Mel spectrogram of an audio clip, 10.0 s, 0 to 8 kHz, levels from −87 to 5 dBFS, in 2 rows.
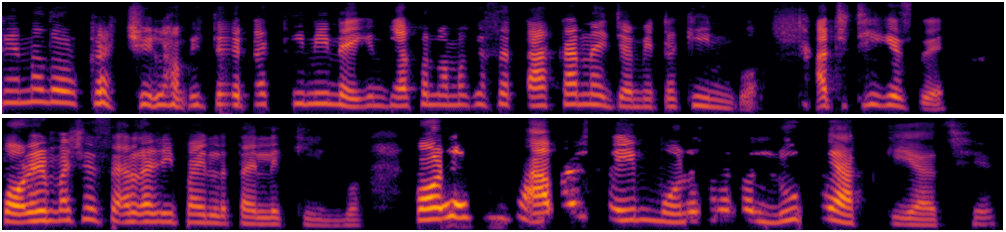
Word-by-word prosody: কেনা 315 Hz, +2 st, -6 dB
দরকার 300 Hz, -1 st, -1 dB
ছিল। 260 Hz, -2 st, -2 dB
আমি 245 Hz, -, -10 dB
তো -, -, -3 dB
এটা 265 Hz, +2 st, -8 dB
কিনি 285 Hz, 0 st, -6 dB
নাই। 240 Hz, -, +3 dB
কিন্তু 235 Hz, 0 st, -11 dB
এখন 270 Hz, +4 st, -9 dB
আমার 255 Hz, 0 st, -10 dB
কাছে 270 Hz, 0 st, -7 dB
টাকা 240 Hz, +3 st, +1 dB
নাই 265 Hz, -1 st, -2 dB
যে 220 Hz, -, -4 dB
আমি 205 Hz, -, -9 dB
এটা 210 Hz, 0 st, -11 dB
কিনব। 195 Hz, -8 st, -9 dB, 0.4 s
আচ্ছা 230 Hz, 0 st, +1 dB
ঠিক 265 Hz, -2 st, -7 dB
আছে, -, -, -12 dB, 0.4 s
পরের 235 Hz, +3 st, +7 dB
মাসে 275 Hz, +2 st, -2 dB
সেলারি 230 Hz, 0 st, +1 dB
পাইলে 205 Hz, -3 st, -2 dB
তাইলে 170 Hz, -2 st, -4 dB
কিনব। 140 Hz, -3 st, -20 dB, 0.3 s
পরে 305 Hz, +4 st, +10 dB
কিন্তু 335 Hz, -2 st, -18 dB
আবার 345 Hz, +9 st, +4 dB
সেইম 280 Hz, -2 st, +1 dB
মনে 225 Hz, +2 st, -3 dB
করে 275 Hz, 0 st, -8 dB
আবার 270 Hz, -2 st, -4 dB
লুপে 295 Hz, +3 st, -4 dB
আটকিয়ে 165 Hz, -5 st, -9 dB
আছে। 160 Hz, -, -23 dB
250 Hz, 220 wpm, -25 LUFS, 220-285 Hz, 0.4 s, পরে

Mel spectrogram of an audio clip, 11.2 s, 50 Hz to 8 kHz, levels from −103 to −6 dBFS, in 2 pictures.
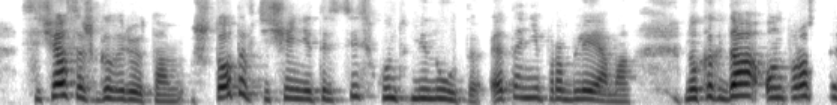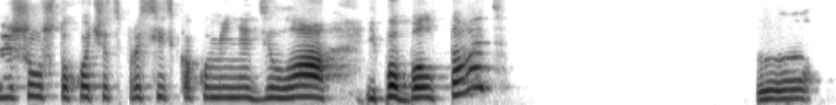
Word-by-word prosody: Сейчас, 320 Hz, +8 st, +3 dB
я 280 Hz, -, 0 dB
ж 245 Hz, -, -10 dB
говорю, 235 Hz, -5 st, -2 dB
там 175 Hz, -2 st, -10 dB
что-то 305 Hz, -, 0 dB
в -, -, -16 dB
течение 235 Hz, +1 st, -5 dB
30 240 Hz, +6 st, -8 dB
секунд- 270 Hz, -4 st, -5 dB
минуты, 245 Hz, -8 st, -3 dB
это 240 Hz, +6 st, -4 dB
не 270 Hz, 0 st, -4 dB
проблема. 225 Hz, -8 st, -3 dB, 0.3 s
Но 255 Hz, 0 st, +2 dB
когда 315 Hz, +3 st, +5 dB
он 275 Hz, 0 st, -1 dB
просто 295 Hz, 0 st, -2 dB
решил, 300 Hz, +3 st, -3 dB
что 290 Hz, -2 st, -4 dB
хочет 290 Hz, -1 st, -4 dB
спросить, 285 Hz, 0 st, -9 dB
как -, -, -10 dB
у -, -, -3 dB
меня 280 Hz, -1 st, -3 dB
дела, 280 Hz, +3 st, +5 dB, 0.2 s
и 250 Hz, -, -2 dB
поболтать. 280 Hz, 0 st, +4 dB, 1.7 s
Ну, 240 Hz, +2 st, -2 dB
270 Hz, 155 wpm, -25 LUFS, 240-290 Hz, 1.7 s, когда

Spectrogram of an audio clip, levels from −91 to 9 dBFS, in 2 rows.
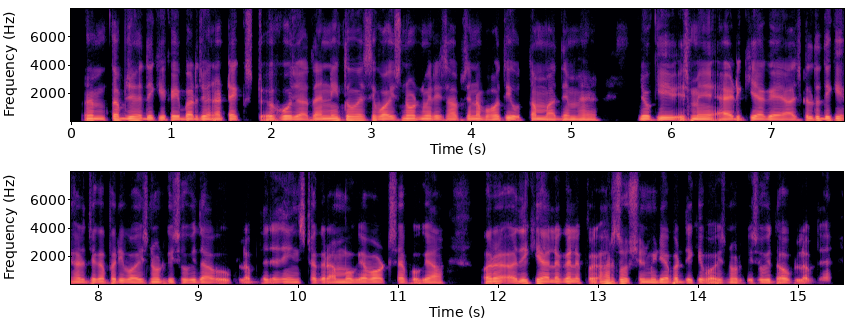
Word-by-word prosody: अम, 105 Hz, -2 st, +3 dB
तब 120 Hz, -3 st, +3 dB
जो 115 Hz, -, +5 dB
है 115 Hz, -, +1 dB
देखिए 100 Hz, 0 st, 0 dB
कई 100 Hz, -, +3 dB
बार 100 Hz, -, +4 dB
जो 100 Hz, -, +3 dB
है 95 Hz, -, +1 dB
ना 100 Hz, -, +2 dB
टेक्स्ट 100 Hz, -1 st, -3 dB, 0.2 s
हो 100 Hz, 0 st, +4 dB
जाता 95 Hz, 0 st, -1 dB
है। 95 Hz, -, +3 dB
नहीं 115 Hz, +3 st, +3 dB
तो 125 Hz, -1 st, +3 dB
वैसे 120 Hz, -2 st, -1 dB
वॉइस 95 Hz, +2 st, 0 dB
नोट 110 Hz, -1 st, +2 dB
मेरे 105 Hz, -1 st, +2 dB
हिसाब 95 Hz, -1 st, -3 dB
से 100 Hz, -, -3 dB
ना 105 Hz, +1 st, +2 dB
बहुत 90 Hz, +2 st, -1 dB
ही 105 Hz, -, +3 dB
उत्तम 95 Hz, +1 st, 0 dB
माध्यम 90 Hz, 0 st, -1 dB
है, 85 Hz, -1 st, -1 dB, 0.4 s
जो 100 Hz, 0 st, +5 dB
कि 100 Hz, 0 st, +2 dB
इसमें 100 Hz, -2 st, +2 dB
ऐड 95 Hz, 0 st, 0 dB
किया 100 Hz, -1 st, +2 dB
गया 95 Hz, -1 st, 0 dB
है। 90 Hz, -, -2 dB
आजकल 110 Hz, +1 st, -2 dB
तो 115 Hz, -, +2 dB
देखिए 110 Hz, +1 st, +1 dB
हर 95 Hz, -1 st, 0 dB
जगह 105 Hz, +1 st, +2 dB
पर 105 Hz, -, +1 dB
ही -, -, +2 dB
वॉइस 95 Hz, +1 st, -1 dB
नोट 95 Hz, -1 st, 0 dB
की 95 Hz, -, 0 dB
सुविधा 90 Hz, -1 st, -1 dB, 0.2 s
उपलब्ध -, -, -7 dB
है, -, -, -1 dB
जैसे 95 Hz, +1 st, -2 dB
इंस्टाग्राम 90 Hz, 0 st, -2 dB
हो 85 Hz, -, +2 dB
गया, 90 Hz, +1 st, +1 dB
व्हाट्सऐप 90 Hz, -1 st, -2 dB
हो -, -, -1 dB
गया, 90 Hz, -2 st, 0 dB, 0.4 s
और 110 Hz, -, +4 dB
अ, 110 Hz, -3 st, +2 dB
देखिए 115 Hz, +2 st, +2 dB
अलग-अलग 105 Hz, +1 st, 0 dB
हर 125 Hz, +1 st, +3 dB
सोशल 100 Hz, -3 st, -1 dB
मीडिया 95 Hz, 0 st, +2 dB
पर -, -, 0 dB
देखिए -, -, -1 dB
वॉइस -, -, 0 dB
नोट 85 Hz, -2 st, -2 dB
की -, -, -5 dB
सुविधा 90 Hz, 0 st, -1 dB
उपलब्ध 90 Hz, -, -4 dB
है। -, -, -10 dB
95 Hz, 270 wpm, -21 LUFS, 90-105 Hz, 0.4 s, जो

